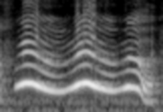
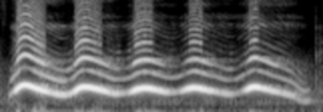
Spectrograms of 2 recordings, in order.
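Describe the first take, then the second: First: High, loud siren whoops; car alarm imitation. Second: High, loud wailing siren whoops; car alarm imitation. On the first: Telling viewers about the alarm, high loud siren imitation. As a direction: mimic the wailing car alarm. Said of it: "It's like". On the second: Telling viewers the alarm returned, loud high siren wail. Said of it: "And what do I hear?".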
